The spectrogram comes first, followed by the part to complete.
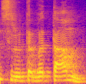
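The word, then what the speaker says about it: श्रुतवतां: न उच्चारण निकालेंगे, अल्पश्रुतन श्रुतवताम। अब यहाँ पे प है, तो प बोलते समय दोनों होठ मिल जाते हैं, तो अपन उसका उच्चारण कैसे करेंगे, म करेंगे, काम परिहास धाम।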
